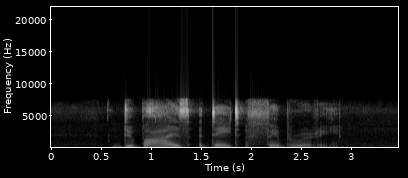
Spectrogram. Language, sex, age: English, female, 19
